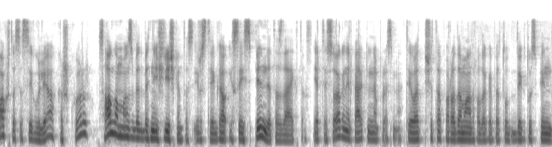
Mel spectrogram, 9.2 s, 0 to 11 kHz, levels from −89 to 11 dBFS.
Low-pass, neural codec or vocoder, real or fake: 7.2 kHz; none; real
